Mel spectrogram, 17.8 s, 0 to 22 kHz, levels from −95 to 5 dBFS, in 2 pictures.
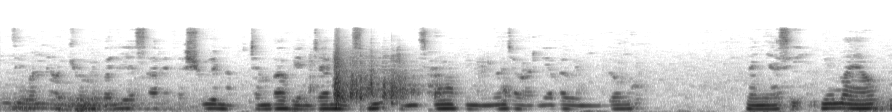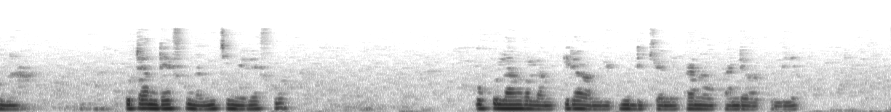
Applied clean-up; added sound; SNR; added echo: classical method log-MMSE.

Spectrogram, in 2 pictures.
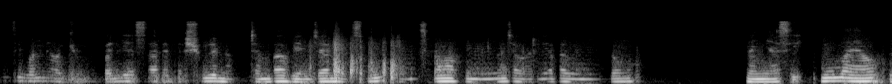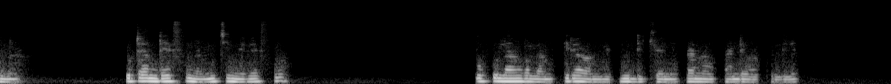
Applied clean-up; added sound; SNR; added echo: neural mask model RNNoise.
